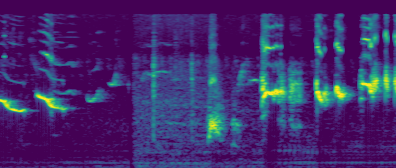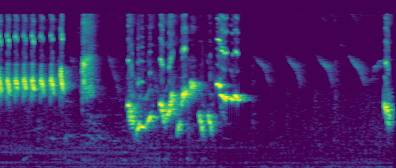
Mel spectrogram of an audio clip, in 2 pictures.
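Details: White-rumped shama singing as a lure to draw replies from other shamas: varied whistles and sharp chirps, a fast rattling run of repeated notes midway, then tumbling slurred phrases before quiet hum.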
